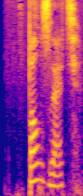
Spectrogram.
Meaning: 1. to crawl in, to crawl inside 2. to crawl up, to climb up by crawling 3. to climb up with difficulty 4. to penetrate, to creep in (of fear, anxiety, etc.)
- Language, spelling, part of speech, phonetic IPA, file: Russian, вползать, verb, [fpɐɫˈzatʲ], Ru-вползать.ogg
